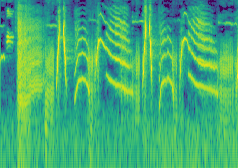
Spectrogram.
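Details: Starling making human-like sounds: a run of arched, rising-and-falling whistled notes with rich overtones, mixed with short sharp high chirps and a brief rasping burst, loud and close throughout.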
